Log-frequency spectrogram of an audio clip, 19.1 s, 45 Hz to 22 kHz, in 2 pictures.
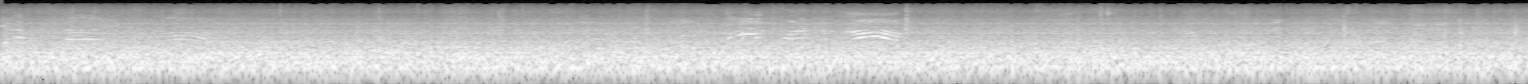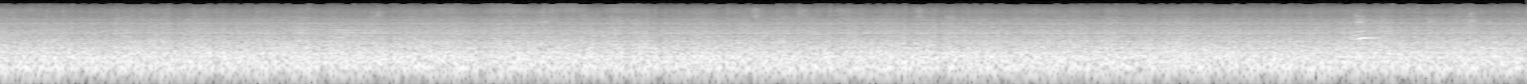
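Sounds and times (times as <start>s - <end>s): jet engines rumbling: 0.0s - 19.0s
rushing airflow: 0.0s - 19.0s.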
